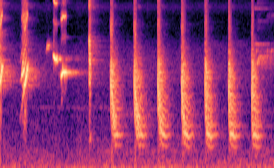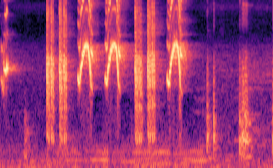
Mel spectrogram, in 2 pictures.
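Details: Black-winged myna song used to provoke other mynas into singing. Sharp downward-sweeping chirps repeat about every quarter second, then a burst of harsh notes mixed with looping whistled phrases.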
